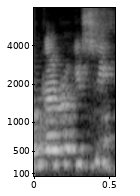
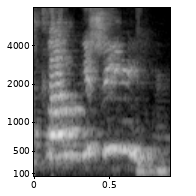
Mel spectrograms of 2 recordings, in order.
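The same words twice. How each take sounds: First: Said in the usual way. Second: "Claro" pushed high and louder; hammed-up eager "Claro que sí", much higher; emphatic claro. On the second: Preacher mocks a believer's proud "Claro que sí", emphatic. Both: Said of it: "y luego decimos".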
